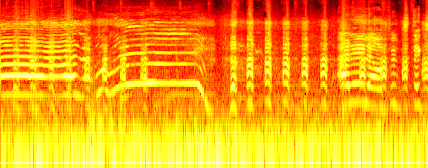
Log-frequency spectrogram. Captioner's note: laughs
